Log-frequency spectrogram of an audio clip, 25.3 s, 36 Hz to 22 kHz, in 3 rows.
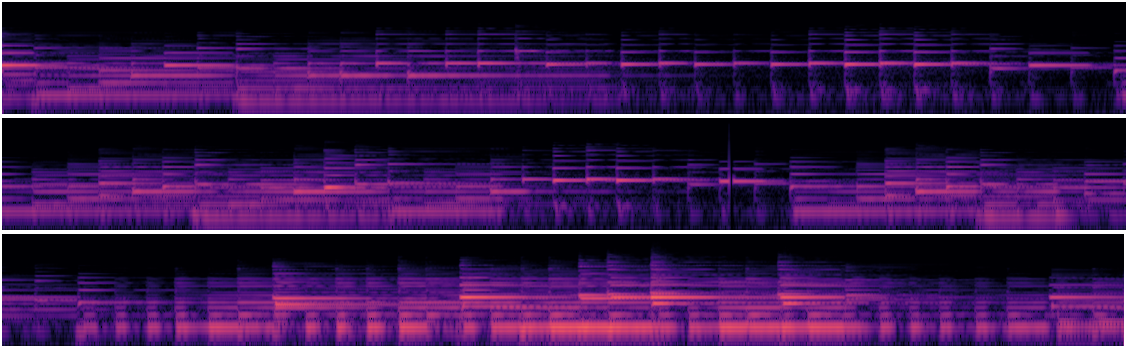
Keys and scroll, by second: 4.7 space, 21.1 space.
